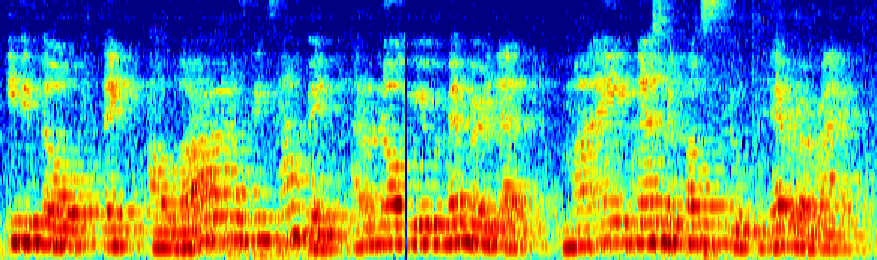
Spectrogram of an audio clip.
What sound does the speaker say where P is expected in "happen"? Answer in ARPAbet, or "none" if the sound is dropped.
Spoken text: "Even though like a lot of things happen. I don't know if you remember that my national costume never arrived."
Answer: B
